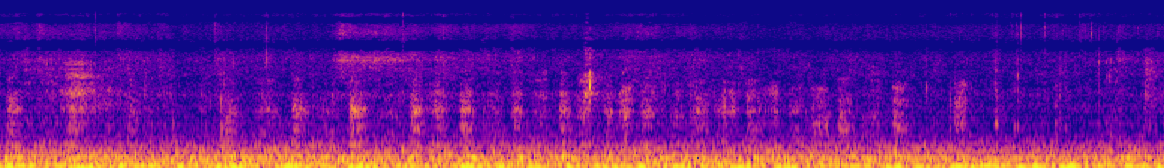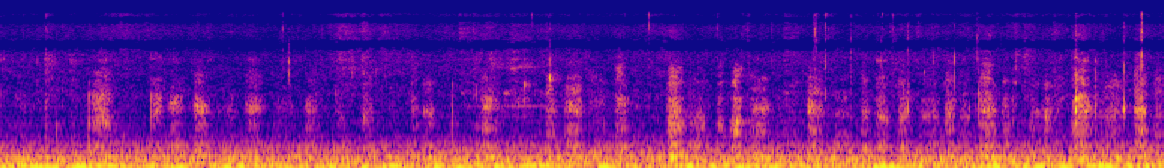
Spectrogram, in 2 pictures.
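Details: Poodle playing at home indoors, panting steadily in quick breathy bursts repeated several times a second, with soft scuffing and clicks of play in a small room throughout.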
